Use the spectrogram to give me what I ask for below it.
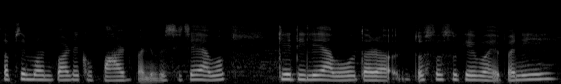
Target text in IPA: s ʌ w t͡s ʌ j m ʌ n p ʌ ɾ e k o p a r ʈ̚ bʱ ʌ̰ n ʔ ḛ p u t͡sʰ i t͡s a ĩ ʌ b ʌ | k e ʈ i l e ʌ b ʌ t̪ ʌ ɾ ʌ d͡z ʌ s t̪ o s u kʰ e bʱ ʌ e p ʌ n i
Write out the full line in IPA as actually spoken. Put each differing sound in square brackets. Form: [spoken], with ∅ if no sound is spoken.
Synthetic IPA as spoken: s ʌ [b] t͡s ʌ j m ʌ n p ʌ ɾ e k o p a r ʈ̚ bʱ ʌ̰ n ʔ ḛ p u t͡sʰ i t͡s a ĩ ʌ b ʌ | k e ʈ i l e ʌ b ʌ t̪ ʌ ɾ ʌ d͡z ʌ s t̪ o s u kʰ e bʱ ʌ e p ʌ n i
